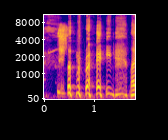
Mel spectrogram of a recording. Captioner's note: laugh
